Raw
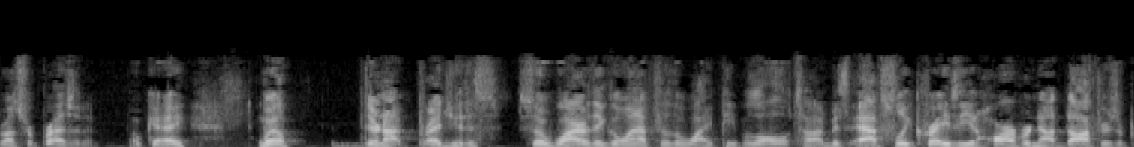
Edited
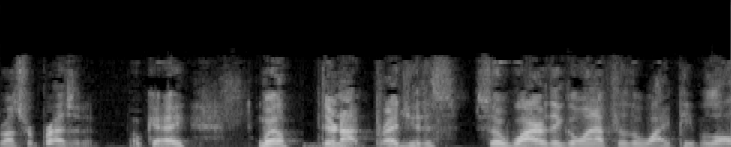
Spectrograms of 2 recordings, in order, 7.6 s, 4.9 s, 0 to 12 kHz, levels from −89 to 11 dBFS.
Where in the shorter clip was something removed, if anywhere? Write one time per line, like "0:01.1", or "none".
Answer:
0:02.0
